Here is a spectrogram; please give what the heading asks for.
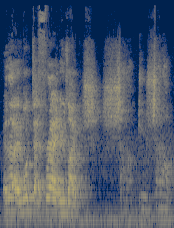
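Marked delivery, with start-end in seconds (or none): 1.7-3.5 urgent whispered shush; hushed whisper. Retold or imitated. Fred hushing his friend so the wife won't hear, in an urgent whisper. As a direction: hiss it under your breath to hush him.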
